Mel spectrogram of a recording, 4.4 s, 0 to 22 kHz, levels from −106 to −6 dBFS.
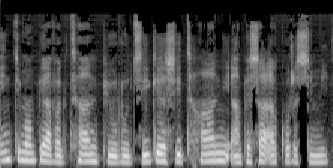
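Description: From 1.66 s to 3.60 s the speech turns dull and loses its treble while a gritty noise rises, then clears. It is a Bluetooth SBC bit pool drop: the link ran short, so the encoder starved the upper sub-bands and quantised the rest coarsely, which fits a fall from bit pool 28 to 12, near 96 kbps.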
